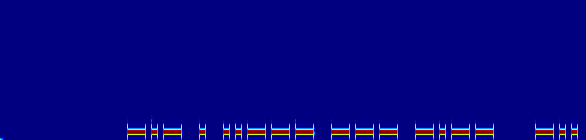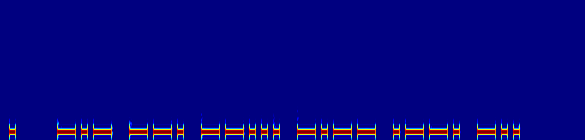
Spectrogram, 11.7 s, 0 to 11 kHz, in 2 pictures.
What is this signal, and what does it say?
Morse code, heard as a keyed tone, about 20 wpm, 700 Hz. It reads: KE2OY DE KG7YPD
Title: USA Callsign DE Callsign 20wpm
